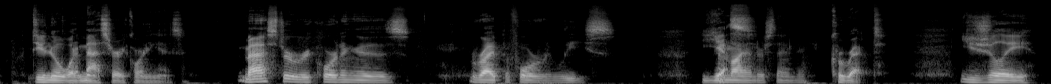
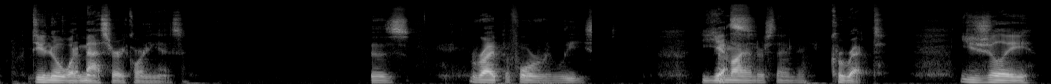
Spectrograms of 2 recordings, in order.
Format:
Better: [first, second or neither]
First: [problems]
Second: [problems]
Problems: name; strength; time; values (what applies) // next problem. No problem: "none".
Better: first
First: none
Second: audio cutting out; at 2 s for 1.5 s and at 6 s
